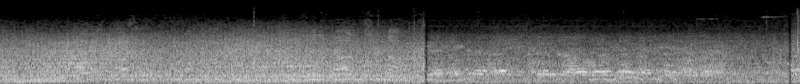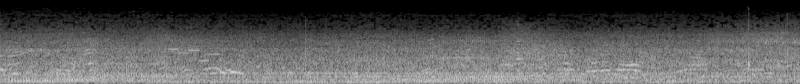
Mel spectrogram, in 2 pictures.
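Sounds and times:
street traffic: 0:00.0 - 0:16.0.

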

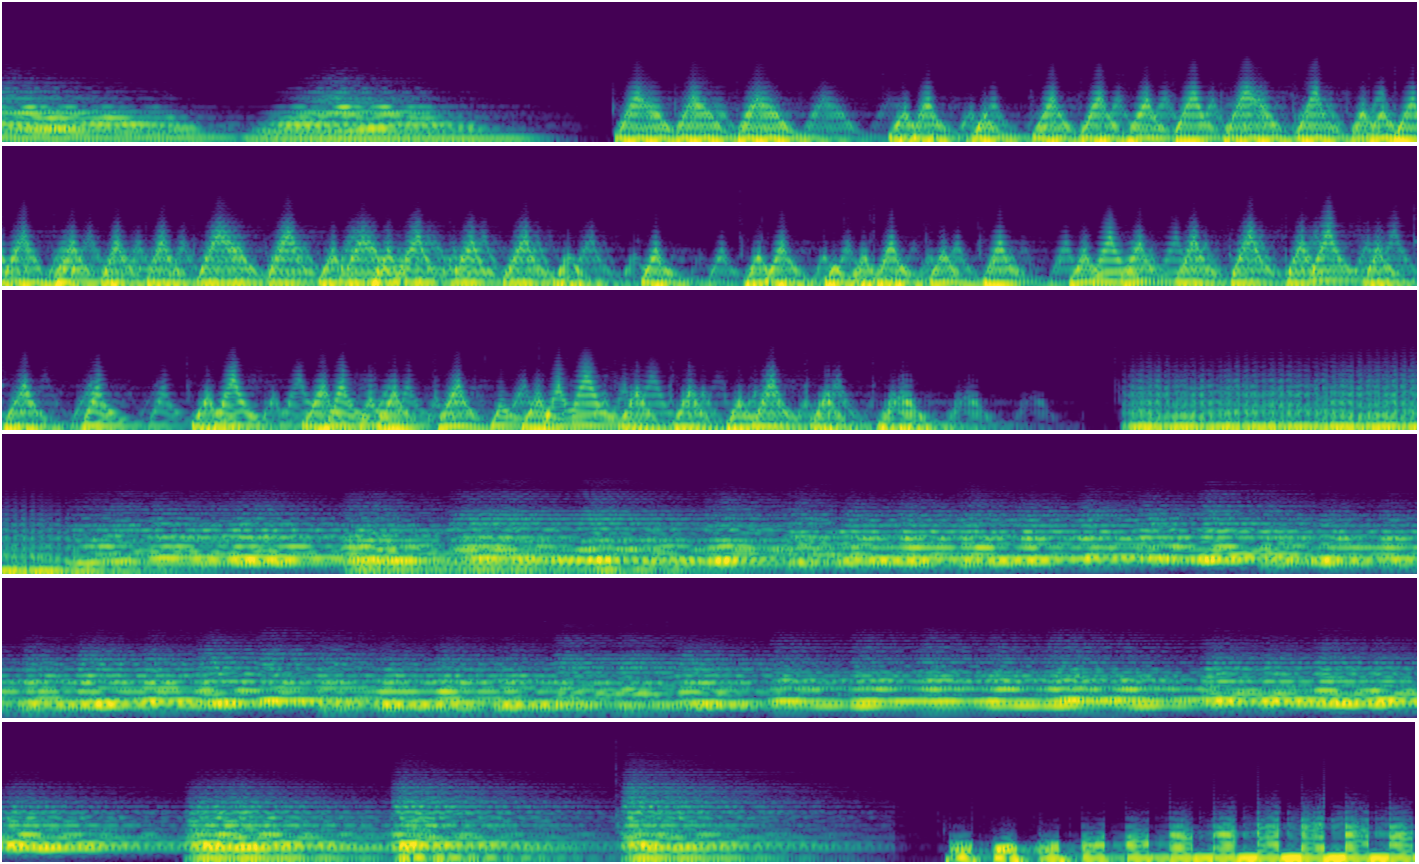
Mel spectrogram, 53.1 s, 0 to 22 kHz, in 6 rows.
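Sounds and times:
sustained synthesizer chord with bass: 0:00.0 - 0:24.0, 0:24.7 - 0:53.0
short repeated synthesizer notes: 0:00.0 - 0:32.6, 0:45.3 - 0:53.0.

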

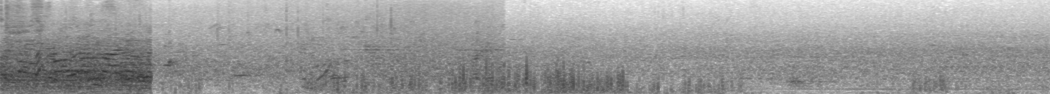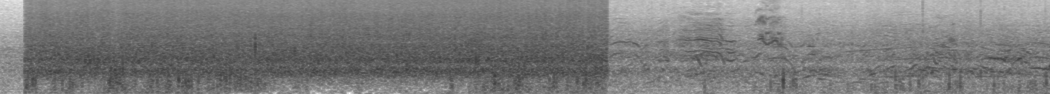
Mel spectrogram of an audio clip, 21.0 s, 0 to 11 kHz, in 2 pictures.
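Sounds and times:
fountain water splashing: 0:10.8 - 0:21.0.

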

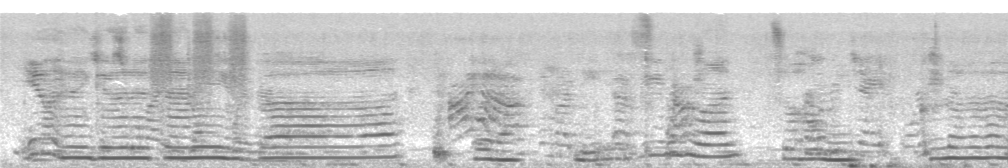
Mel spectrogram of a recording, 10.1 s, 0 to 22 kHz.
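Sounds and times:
girl singing: 0:00.2 - 0:10.0.

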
